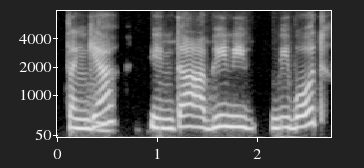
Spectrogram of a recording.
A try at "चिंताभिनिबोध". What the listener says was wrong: अभी नहीं होता है वो सिर्फ चिंता भी निबोध होता है विनिबोध चिंता विनिबोध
